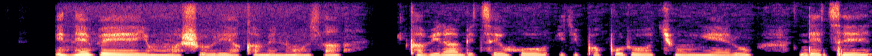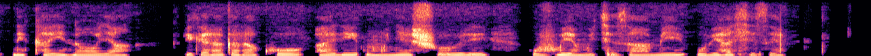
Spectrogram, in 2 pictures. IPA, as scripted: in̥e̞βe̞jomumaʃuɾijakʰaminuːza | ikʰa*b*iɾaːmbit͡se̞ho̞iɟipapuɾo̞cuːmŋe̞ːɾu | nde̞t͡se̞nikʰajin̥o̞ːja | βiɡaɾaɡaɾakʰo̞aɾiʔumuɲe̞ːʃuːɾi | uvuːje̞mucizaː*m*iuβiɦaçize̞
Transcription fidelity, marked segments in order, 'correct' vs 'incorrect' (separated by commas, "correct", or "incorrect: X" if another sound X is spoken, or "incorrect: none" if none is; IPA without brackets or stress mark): incorrect: β, correct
